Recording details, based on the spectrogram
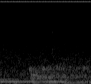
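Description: A brief, low, gurgling growl of an empty stomach rumbling, with faint room noise behind it.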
